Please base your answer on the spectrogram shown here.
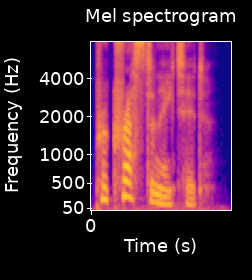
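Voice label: "procrastinated", British English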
